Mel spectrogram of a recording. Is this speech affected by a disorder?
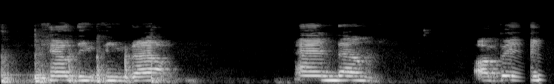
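Yes: cerebral palsy; congenital, affects movement in arms and legs, wheelchair user.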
